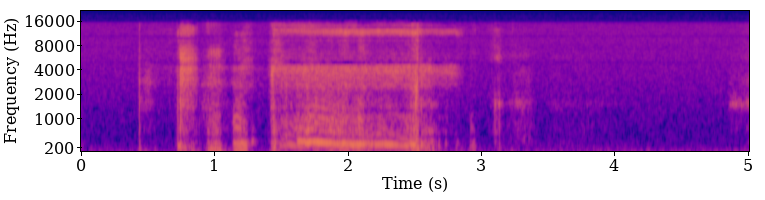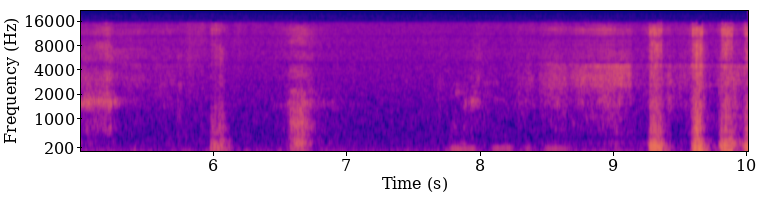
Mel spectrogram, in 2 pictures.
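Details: A sleeping Beagle snoring: irregular snorting breaths, one longer rough, fluttering inhaled snore, and brief low nasal grunts.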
